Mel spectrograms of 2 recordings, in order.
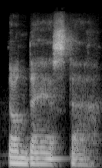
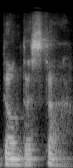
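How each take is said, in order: First: The two words are said separately. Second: The two words merge together in fast speech.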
